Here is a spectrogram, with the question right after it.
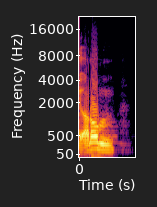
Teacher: Dengan cara merubah menjadi huruf mim. Kemudian dia didengungkan atau dighunahkan. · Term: iqlab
